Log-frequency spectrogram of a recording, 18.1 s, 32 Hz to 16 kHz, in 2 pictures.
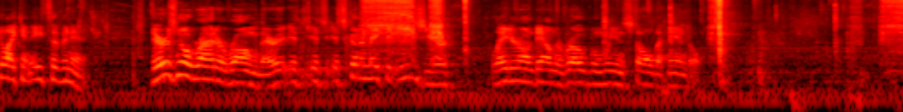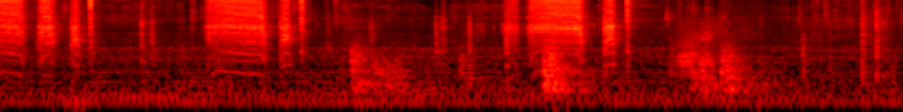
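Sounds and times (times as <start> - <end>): power drill driving screws: 3.6 - 4.6, 8.5 - 10.0, 11.1 - 12.1, 14.0 - 15.4.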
